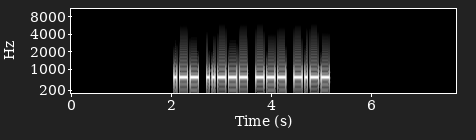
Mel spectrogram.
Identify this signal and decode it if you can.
Morse code, heard as a keyed tone, about 22 wpm, 700 Hz. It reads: W2OY
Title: USA Call Signs - 4 Characters - Repeated 3x - 22wpm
